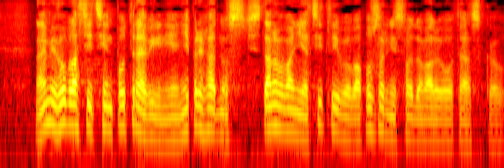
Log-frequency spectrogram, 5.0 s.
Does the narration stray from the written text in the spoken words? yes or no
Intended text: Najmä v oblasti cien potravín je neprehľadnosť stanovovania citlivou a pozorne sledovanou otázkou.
no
